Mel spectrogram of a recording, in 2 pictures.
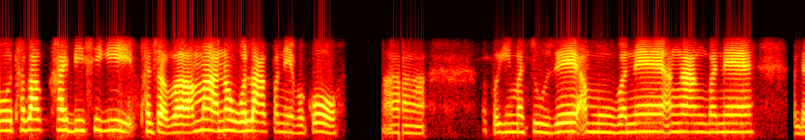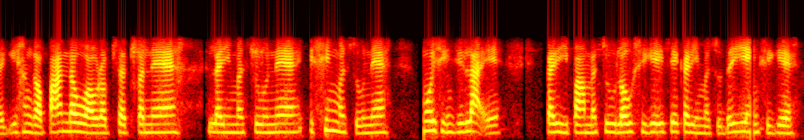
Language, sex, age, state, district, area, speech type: Manipuri, female, 18-30, Manipur, Kangpokpi, urban, conversation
